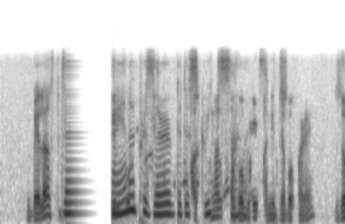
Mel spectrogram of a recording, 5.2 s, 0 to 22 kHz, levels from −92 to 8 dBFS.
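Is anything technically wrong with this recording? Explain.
Yes. There are three kinds of fault.

From 0.99 to 1.68 s there is a call audio freeze, likely caused by delayed packets draining the jitter buffer. The last sound trails off, including about a third of a second of silence, then the audio resumes where it stopped, with nothing lost.

At 1.88 to 2.35 s, 2.74 to 3.97 s and 4.40 to 4.51 s, speech is suppressed in double talk. The echo canceller likely mistook the talker for loudspeaker echo while both sides spoke. The voice dips by as much as about 25 dB, about 20 dB and about 10 dB in turn.

At 2.19 to 2.80 s, 3.12 to 3.78 s and 4.12 to 4.18 s there is echo leak. Residual loudspeaker sound likely slipped past the echo canceller and returned as a copy delayed by 270 ms. It sits about 15 dB below the speech, and about 30 dB below in the last, brief instance.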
